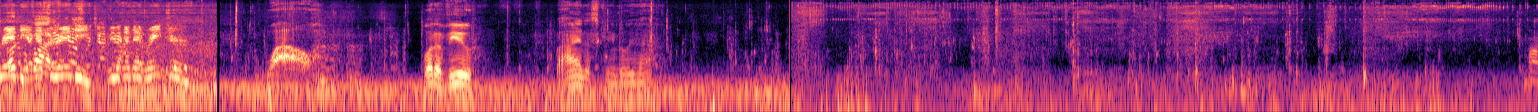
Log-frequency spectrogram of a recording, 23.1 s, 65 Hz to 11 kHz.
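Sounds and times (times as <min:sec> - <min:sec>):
engine hum: 0:00.0 - 0:23.0
low wind: 0:00.0 - 0:23.0
water rumble: 0:00.0 - 0:23.0.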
